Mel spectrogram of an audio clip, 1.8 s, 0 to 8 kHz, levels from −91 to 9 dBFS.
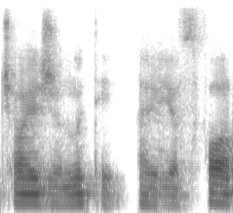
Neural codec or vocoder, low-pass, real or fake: none; 7.2 kHz; real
